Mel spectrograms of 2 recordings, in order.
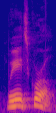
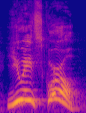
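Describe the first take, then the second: First: It sounds like a plain factual statement. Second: It sounds like a disbelieving question.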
